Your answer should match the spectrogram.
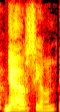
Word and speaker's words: Procyon: And I don't even know if I'm pronouncing that right. Procyon, I guess so. – I believe you are. Yeah. Procyon.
